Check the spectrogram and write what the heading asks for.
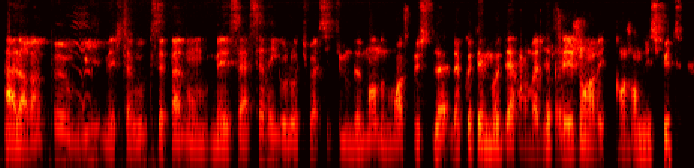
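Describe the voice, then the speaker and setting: A man's voice: lowish voice, fairly even intonation, quick pace, slightly rough. A man from France, a startup co-founder, chatting casually as an interview guest, with lots of restarts and fillers. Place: London.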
